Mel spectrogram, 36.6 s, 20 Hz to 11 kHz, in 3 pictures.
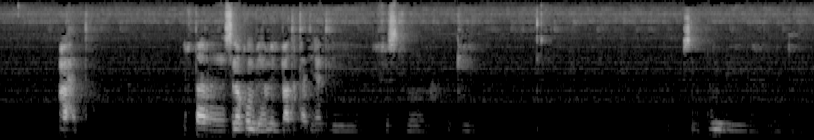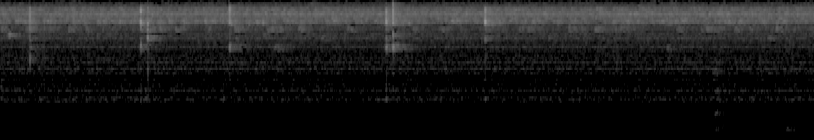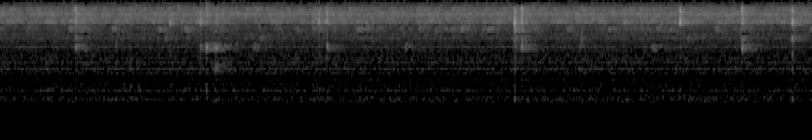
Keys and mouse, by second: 0.7 KP_1, 2.9 KP_7, 6.2-7.9 middle drag, 10.9 a, 11.9-14.0 middle drag, 13.3 b, 18.0-21.1 drag, 25.9-27.4 middle drag, 27.4-29.1 right drag, 29.2-30.8 right drag, 30.3 x, 34.1 b, 36.2-36.6 drag.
